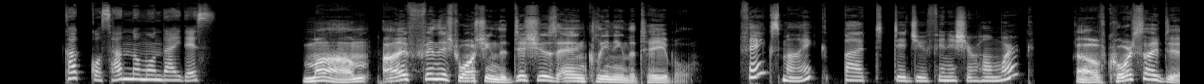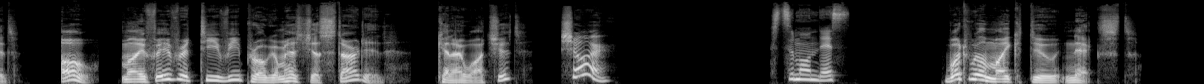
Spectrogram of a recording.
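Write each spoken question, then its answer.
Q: What will Mike do next?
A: Watch his favorite TV program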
